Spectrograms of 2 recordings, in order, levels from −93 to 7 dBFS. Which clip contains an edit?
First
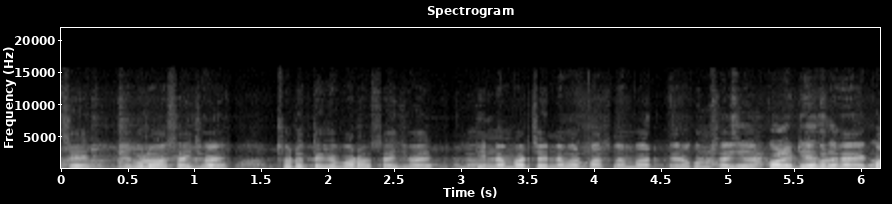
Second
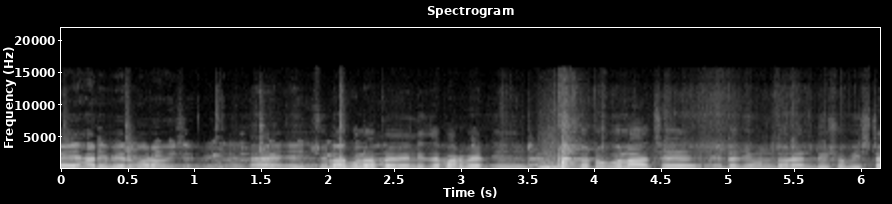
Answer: second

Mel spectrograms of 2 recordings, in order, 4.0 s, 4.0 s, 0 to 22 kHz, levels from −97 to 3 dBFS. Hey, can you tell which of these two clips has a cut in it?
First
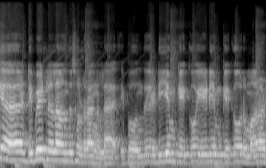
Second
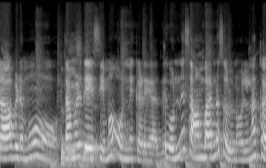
second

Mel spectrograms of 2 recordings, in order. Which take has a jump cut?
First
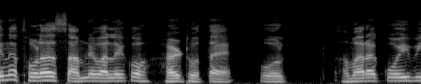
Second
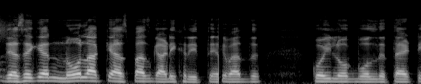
second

